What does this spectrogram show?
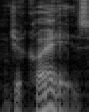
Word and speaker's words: Jaquays: Jquaz as Janelle pronounced it from what I saw in a video where she was talking about her work in uh the gaming worlds of both tabletop and computers.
